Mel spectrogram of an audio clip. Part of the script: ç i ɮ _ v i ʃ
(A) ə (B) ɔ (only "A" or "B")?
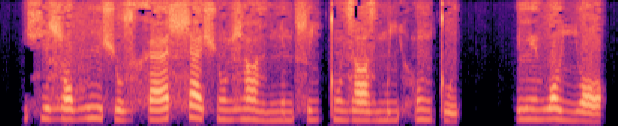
B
